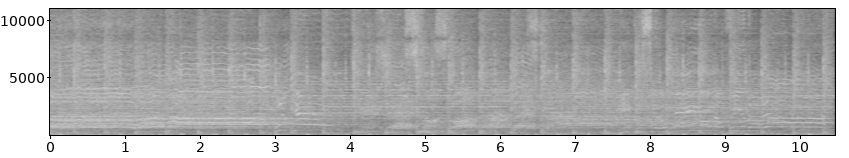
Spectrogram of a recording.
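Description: A live band playing rock-style Christian worship music: a voice sings long held notes over a steady beat of drums and a heavy bass.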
